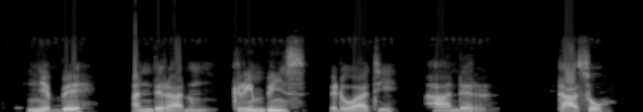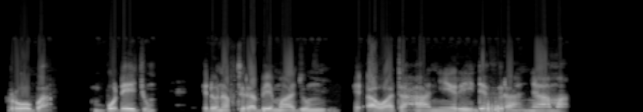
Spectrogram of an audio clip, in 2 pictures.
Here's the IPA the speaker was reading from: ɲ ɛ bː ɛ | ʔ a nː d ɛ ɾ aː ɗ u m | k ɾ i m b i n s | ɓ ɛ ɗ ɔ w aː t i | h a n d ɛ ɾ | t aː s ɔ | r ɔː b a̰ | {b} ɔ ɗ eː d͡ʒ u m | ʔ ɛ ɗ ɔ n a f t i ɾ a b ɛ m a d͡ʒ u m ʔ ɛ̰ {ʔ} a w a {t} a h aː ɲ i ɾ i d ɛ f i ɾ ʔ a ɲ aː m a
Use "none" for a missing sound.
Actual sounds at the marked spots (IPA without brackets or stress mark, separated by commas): b, ʔ, t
